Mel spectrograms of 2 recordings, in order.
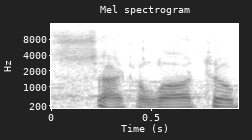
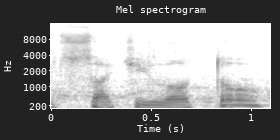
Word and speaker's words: Sacilotto: My name is Sacalotto, properly pronounced Sacilotto.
